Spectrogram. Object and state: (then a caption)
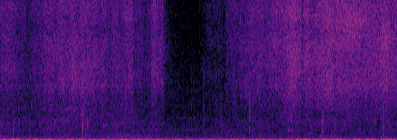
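Newspaper sheets being rubbed. Fingertips and palms of both hands rub and slide across a large flat spread of thin newsprint sheets lying on a wooden table. A continuous soft, bright papery rustle and hiss is heard over a steady low hum, with a brief quieter dip in the middle.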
